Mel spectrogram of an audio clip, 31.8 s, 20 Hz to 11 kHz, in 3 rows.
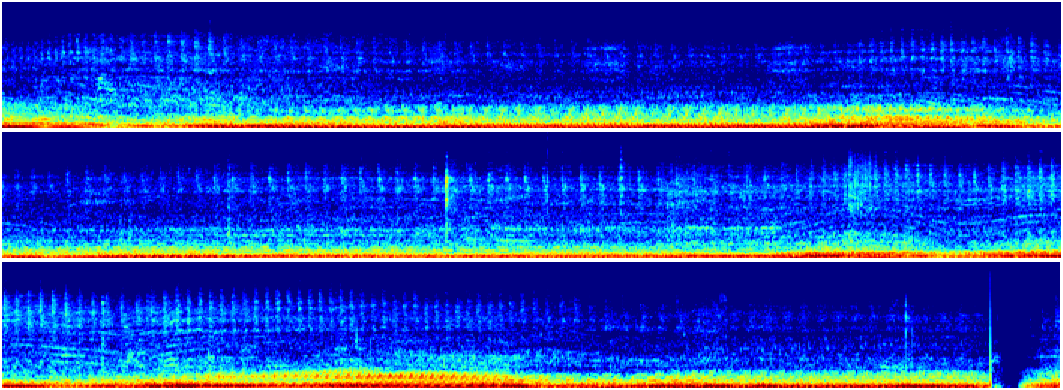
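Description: Chevrolet Impala SS's LS4 V8 running with a low exhaust rumble as the car is driven slowly, the engine note swelling and easing a little with the throttle.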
